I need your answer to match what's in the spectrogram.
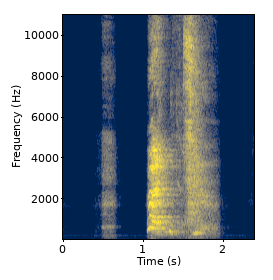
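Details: Self-induced sneeze during a 30-times sneezing challenge: quick catch of breath, then one loud, explosive sneeze with a trailing hiss.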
